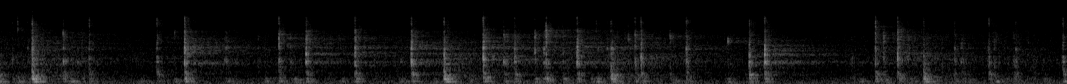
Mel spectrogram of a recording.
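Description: Fingertips type on a full-size bamboo wood computer keyboard with wooden keys, while the mouse goes untouched. It makes an irregular run of short, dry, woody clicks with bright, clattering tops and a little low thump on the harder strokes. Each tap dies away almost at once over quiet background hiss.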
